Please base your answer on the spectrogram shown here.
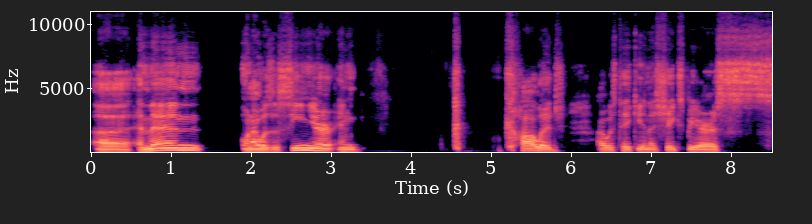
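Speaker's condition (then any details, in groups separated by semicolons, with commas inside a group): Stuttering; onset around age 2.5, fall with traumatic brain injury then, grandfather and daughter stutter, likely genetic, hypnotherapy tried; stutters every time talking, hard ordering in restaurants, phone calls, strangers, alcohol seemed to lessen stutter; prolonged sounds, blocks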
